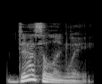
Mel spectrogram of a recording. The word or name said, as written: dazzlingly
